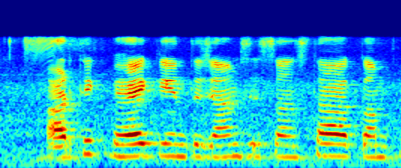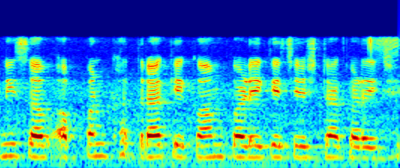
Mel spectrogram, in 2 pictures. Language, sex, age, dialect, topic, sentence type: Magahi, female, 25-30, Western, banking, statement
